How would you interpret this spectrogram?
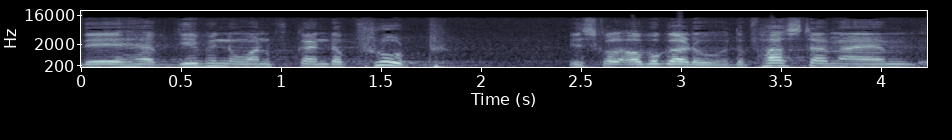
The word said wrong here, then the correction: avocado: Avocado. Okay. So then, it's pronounced differently.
